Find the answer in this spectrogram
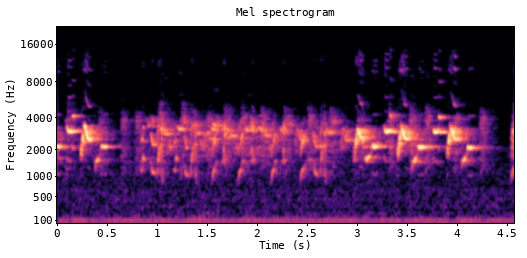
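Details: Bulbul singing in a continuous, unbroken stream of busy chattering and squeaky notes with short whistled accents, rising in bursts near the start and again in the last two seconds, over a faint low hum.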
